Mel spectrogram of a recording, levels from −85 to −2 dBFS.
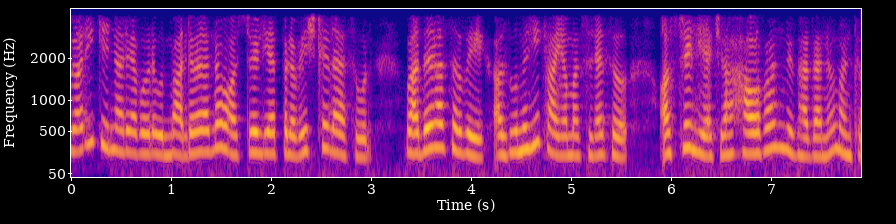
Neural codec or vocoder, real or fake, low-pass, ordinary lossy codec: codec, 16 kHz in and 24 kHz out, 0.6 kbps, FocalCodec, streaming, 2048 codes; fake; 3.6 kHz; AAC, 32 kbps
